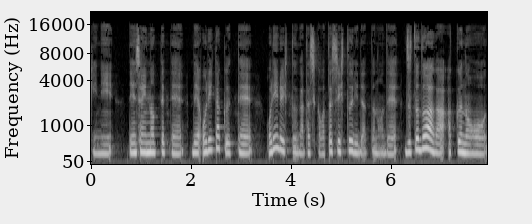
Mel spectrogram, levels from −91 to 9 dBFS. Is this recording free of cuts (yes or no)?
no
